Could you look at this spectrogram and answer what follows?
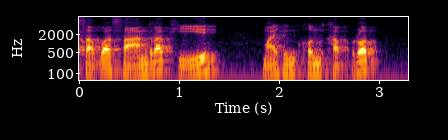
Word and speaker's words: สารถี: ก็ มา จาก วังกะ น่ะ นะ วง ต้อง สะกด ด้วย ก ไก่ คารัน ด้วย ต่อ ไป สา รถิ ไทย เรียก ทั ศัพ ว่า สาระถี หมาย ถึง คน ขับ รถ รถ อะไร ก็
